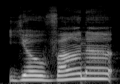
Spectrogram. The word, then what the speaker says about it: Jovana: but let's try this it is yoana and uh I usually joke with my um peers about how to pronounce my name and it's something that you can easily remember you know time when maybe uh when you ask somebody for a coffee you would say yoana coffee that's how pronounce that's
